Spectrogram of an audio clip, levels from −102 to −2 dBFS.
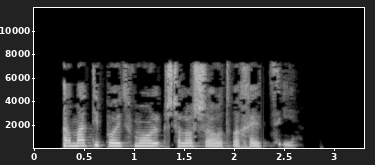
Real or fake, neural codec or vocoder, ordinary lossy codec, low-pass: real; none; MP3, 32 kbps; 7.2 kHz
